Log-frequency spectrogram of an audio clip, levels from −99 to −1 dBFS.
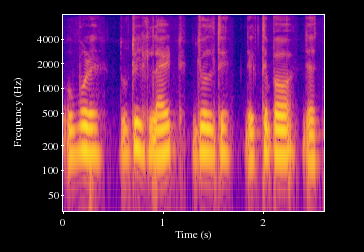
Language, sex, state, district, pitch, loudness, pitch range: Bengali, male, West Bengal, Alipurduar, 160 Hz, -16 LUFS, 155-170 Hz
